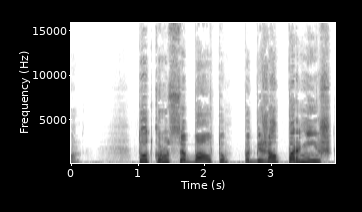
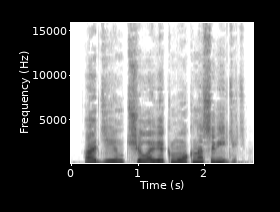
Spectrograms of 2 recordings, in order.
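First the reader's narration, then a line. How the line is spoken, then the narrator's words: Uncertain. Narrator (Russian): неуверенно сказала она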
